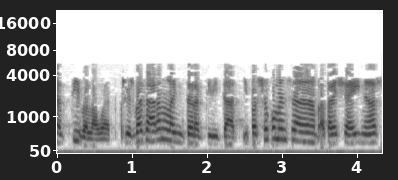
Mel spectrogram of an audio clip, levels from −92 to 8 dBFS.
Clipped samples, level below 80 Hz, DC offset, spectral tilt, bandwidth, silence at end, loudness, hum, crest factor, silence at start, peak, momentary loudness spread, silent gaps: under 0.1%; -62 dBFS; 0.8%; -7.5 dB/octave; 5.8 kHz; 0 s; -18 LUFS; none; 12 dB; 0 s; -6 dBFS; 4 LU; none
